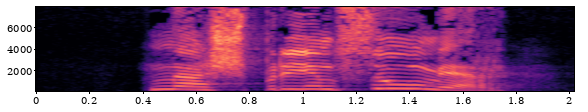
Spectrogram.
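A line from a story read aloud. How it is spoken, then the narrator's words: Woman shrieking from behind. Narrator (Russian): завизжала позади какая-то женщина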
